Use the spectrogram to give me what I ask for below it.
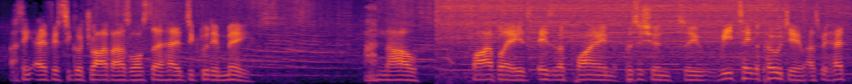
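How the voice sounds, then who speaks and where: A man with a medium-pitched voice commentates on sim motorsport. He calls the action play-by-play in an excitable manner, exclaiming at what he sees. Racing game engine noise is heard faintly but clearly behind him.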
